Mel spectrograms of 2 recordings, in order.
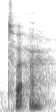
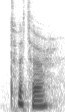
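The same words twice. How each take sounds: First: The T sounds are soft and drawn out. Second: The T sounds are crisp and clearly pronounced. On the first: "I don't enunciate my T's and it sounds quite drawl out" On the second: "if I try and enunciate Twitter, I sound like an arse"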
